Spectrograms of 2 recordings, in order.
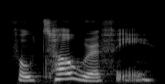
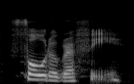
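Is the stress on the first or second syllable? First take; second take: second; first. First: The stress is on the second syllable. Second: The stress is on the first syllable. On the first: The speaker calls it right. "rather photography ... the strongest one is toe" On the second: The speaker calls it wrong. "it's not photography"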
